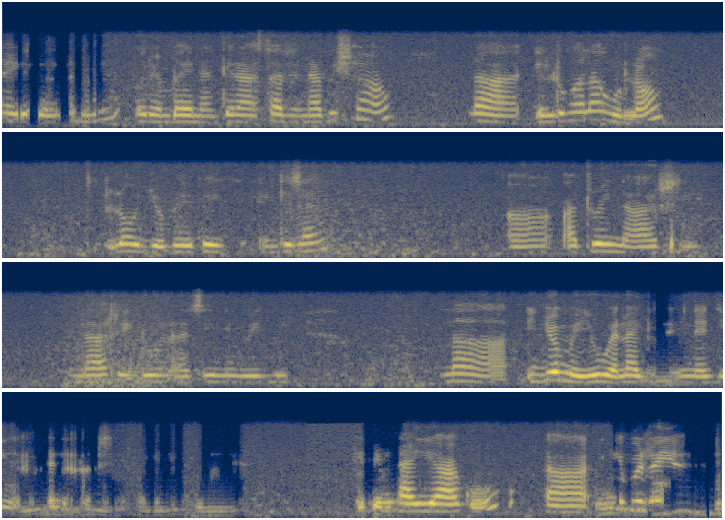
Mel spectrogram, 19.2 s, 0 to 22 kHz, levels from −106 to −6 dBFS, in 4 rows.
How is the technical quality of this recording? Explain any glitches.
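The recording has three problems: heavy-handed noise reduction throughout, repeated dips in the talker's level, and bursts of a second voice bleeding in near the end. Everything is band-limited to 8 kHz, which is expected for an Opus call path and isn't a fault.

Overdone noise removal runs the whole length of the clip. The suppressor was set too aggressively, so it pulls individual frequency bands right down whenever they look like its noise estimate. That also catches the softer parts of the speech. You hear a background that's almost dead silent apart from little twinkling specks.

Speech suppressed in double talk shows up at 0.0–0.69 s, 13.9–15.23 s, 15.79–15.86 s, 16.85–17.1 s, and from 18.48 s to the end. The level sags, by roughly 30 dB at the worst points and around 15–20 dB elsewhere, and the voice goes dull or breaks into pieces. The likely cause is the echo canceller failing to separate the talker from the loudspeaker echo while both sides spoke, so it ducked everything.

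Other side's voice leaking through appears at 14.05–15.98 s, 16.77–17.04 s, and from 18.36 s to the end. A second voice sits under the talker, at about 20 dB down in the first stretch, about 15 dB in the second and only about 10 dB in the last. That's likely loudspeaker playback the echo canceller didn't fully remove from the mic. Note how it overlaps the level dips above.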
